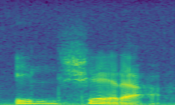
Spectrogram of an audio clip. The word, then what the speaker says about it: الشارع: La strada, la lingua araba, si pronuncia il shera, il shera, il shera.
